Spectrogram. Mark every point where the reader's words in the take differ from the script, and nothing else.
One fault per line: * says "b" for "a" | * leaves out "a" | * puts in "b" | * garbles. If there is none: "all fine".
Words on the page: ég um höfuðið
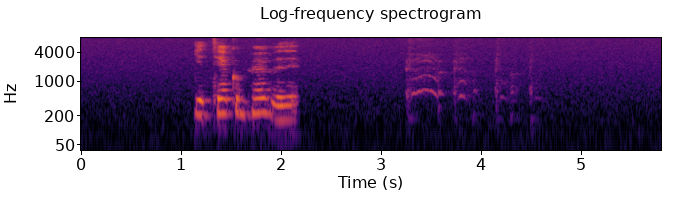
* puts in "tek"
